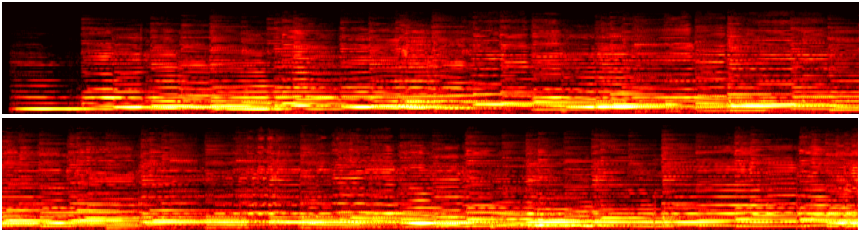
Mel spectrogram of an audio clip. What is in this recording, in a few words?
pipa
